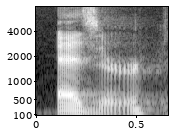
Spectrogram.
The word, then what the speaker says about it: ezer: I will make him an ezer." And I use the word ezer, not helper, there intentionally, because that's actually the Hebrew word there. The word is pronounced ezer.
